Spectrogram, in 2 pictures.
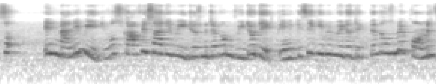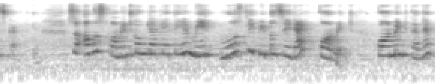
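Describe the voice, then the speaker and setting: A young woman with an Indian accent teaching a spoken English lesson, mixing Hindi and English and repeating words slowly to model pronunciation. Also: very high voice, a little hiss or hum. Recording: echoey room, voice from a distance.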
